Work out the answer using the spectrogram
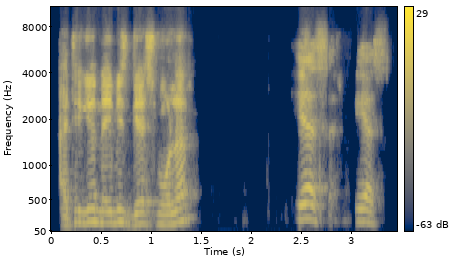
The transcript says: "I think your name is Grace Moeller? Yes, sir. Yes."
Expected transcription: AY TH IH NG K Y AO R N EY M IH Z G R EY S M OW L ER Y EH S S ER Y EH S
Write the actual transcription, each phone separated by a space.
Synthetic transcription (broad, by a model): AY T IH NG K Y AO R N EY M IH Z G EY S M OW L ER Y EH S S ER Y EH S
